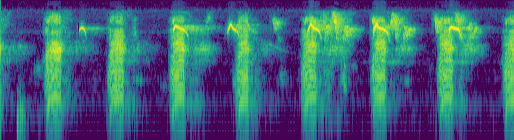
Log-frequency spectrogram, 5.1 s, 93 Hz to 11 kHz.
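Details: Mallard hen in the Doñana marshes, Spain, calling insistently while another female and a pair of males come near; a run of eight harsh quacks, one every 0.6 seconds, overlaid by short high squeaky whistles from other birds.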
